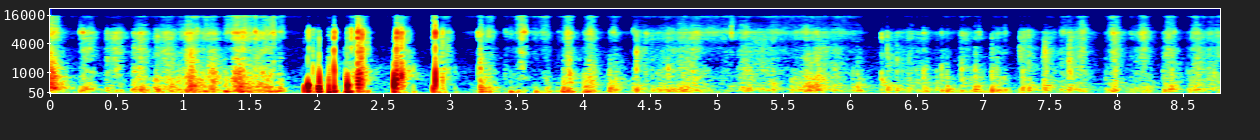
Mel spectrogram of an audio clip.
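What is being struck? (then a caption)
Woven rush chair seat. Fingertips and short nails scratch and tap across a chair seat woven from twisted rush or paper cord in a diamond pattern, stretched flat, firm and taut over an open frame. A dry, crinkly rasping patters along at a quick, uneven pace, with a cluster of sharper, louder taps near the middle before it settles back into soft, bright scratching.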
